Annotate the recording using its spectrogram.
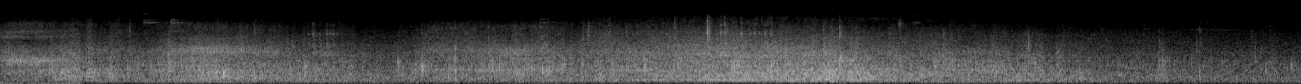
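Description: Outdoor rushing noise that swells about two seconds in and again around seven to eight seconds, then eases, with faint footsteps near the end.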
